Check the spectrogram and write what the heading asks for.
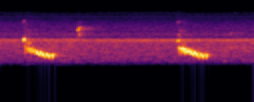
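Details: A male Carolina wren clinging to and crawling on a tree trunk gives two short, high, buzzy notes that slide downward, about a second and a half apart, over a steady background hiss.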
